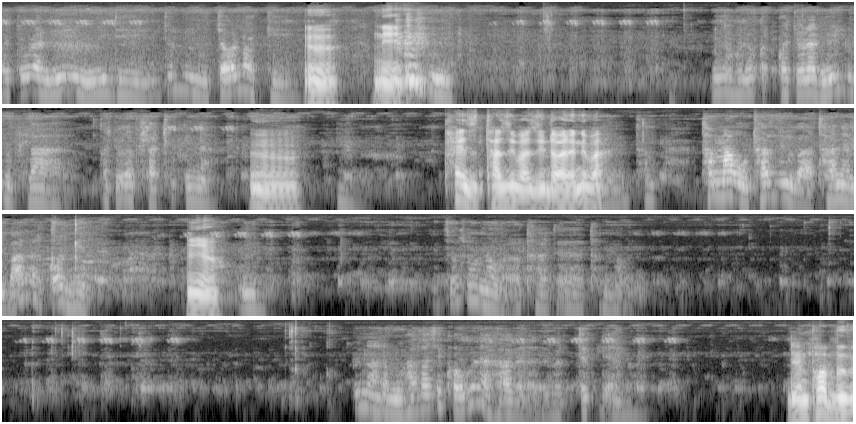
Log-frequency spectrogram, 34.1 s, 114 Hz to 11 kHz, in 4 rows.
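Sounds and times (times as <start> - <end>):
cricket chirping: 0.0 - 34.0
person saying eh: 3.0 - 4.0, 11.0 - 11.5.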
